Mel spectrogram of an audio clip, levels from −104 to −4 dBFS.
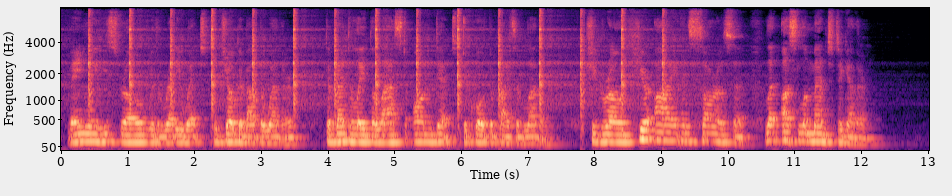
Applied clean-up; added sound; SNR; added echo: none; Tick-tock; 10 dB; reverberation time 0.5 s.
